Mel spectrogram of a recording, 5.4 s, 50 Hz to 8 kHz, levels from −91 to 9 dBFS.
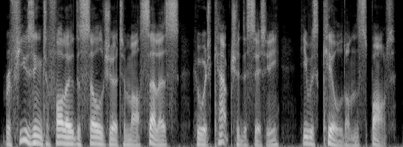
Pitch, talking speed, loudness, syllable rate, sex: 105 Hz, 200 wpm, -18 LUFS, 5.9 syllables/s, male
